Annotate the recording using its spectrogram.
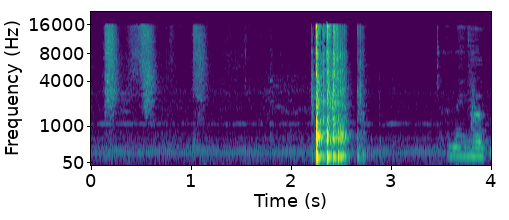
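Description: Craft supplies being handled on a table: a few faint rustles, then one short, loud burst of rustling and clatter about two seconds in.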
